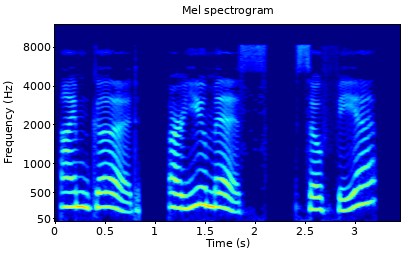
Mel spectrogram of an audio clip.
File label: low; studying abroad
